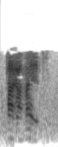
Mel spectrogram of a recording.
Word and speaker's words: parameter: I'm actually a native French speaker who was born in the province of Quebec, and the parameter pronunciation is something that a lot of native French speakers get wrong, because when they read it, the intonation of how you pronounce it in French is paramètre. When people kind of translate letter, you know, speaking in English, I've had a couple of colleagues, because I work in engineering, say parameter to English-speaking colleagues at some point.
